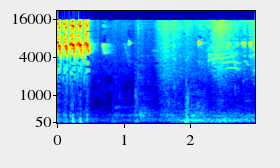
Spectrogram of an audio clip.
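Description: A crested jay gives a half-second burst of fast, high, rattling chatter, then a few faint high notes over a quiet background.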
